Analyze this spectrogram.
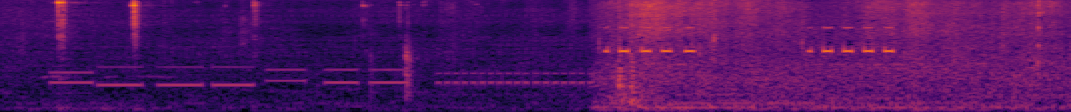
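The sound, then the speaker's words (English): A rapid run of about nine cell phone keypad dialing tones, crisp, each beep short and evenly paced, ending in a longer held tone before a burst of steady hiss takes over. “Craig pulls out his cell phone.”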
